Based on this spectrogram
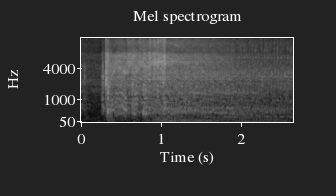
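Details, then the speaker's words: Engine after repair of piston-slap knock and heavy oil burning caused by excessive cylinder clearance, repaired without an overhaul: first start gives a short crank, then a clean catch and smooth, even idle with no knocks or ticks. "发动机完美启动，我们一起来听一下声音。完美解决此故障。"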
